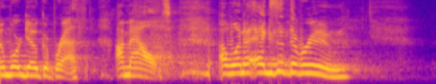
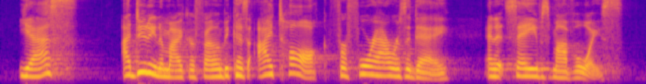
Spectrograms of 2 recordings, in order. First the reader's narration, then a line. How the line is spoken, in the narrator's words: the teacher just calmly says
